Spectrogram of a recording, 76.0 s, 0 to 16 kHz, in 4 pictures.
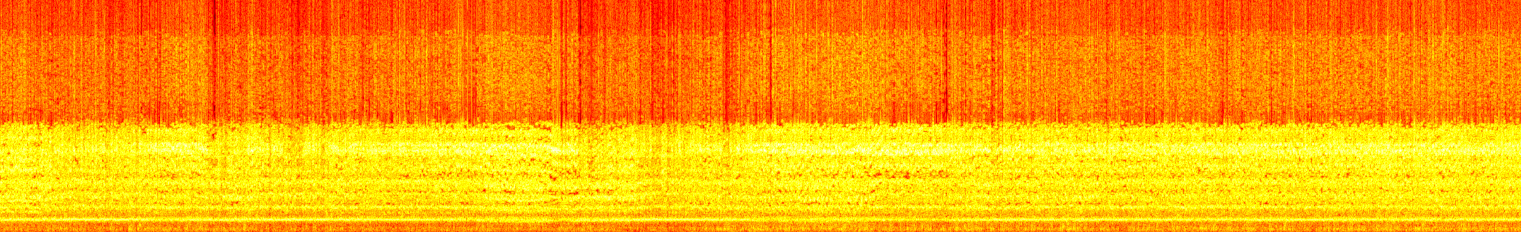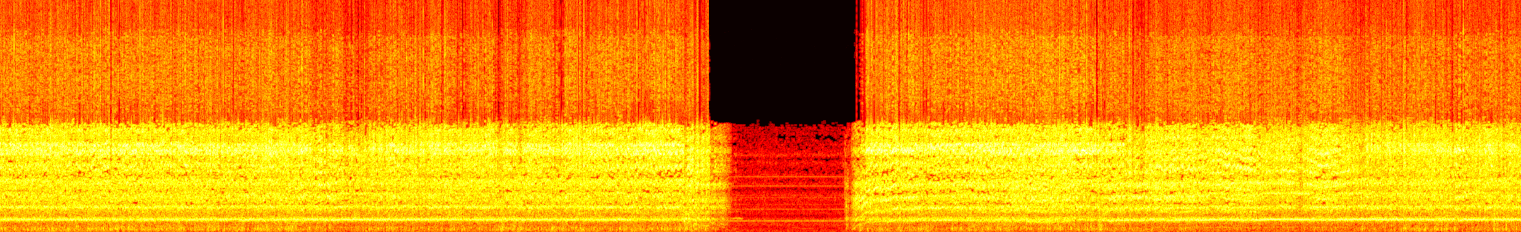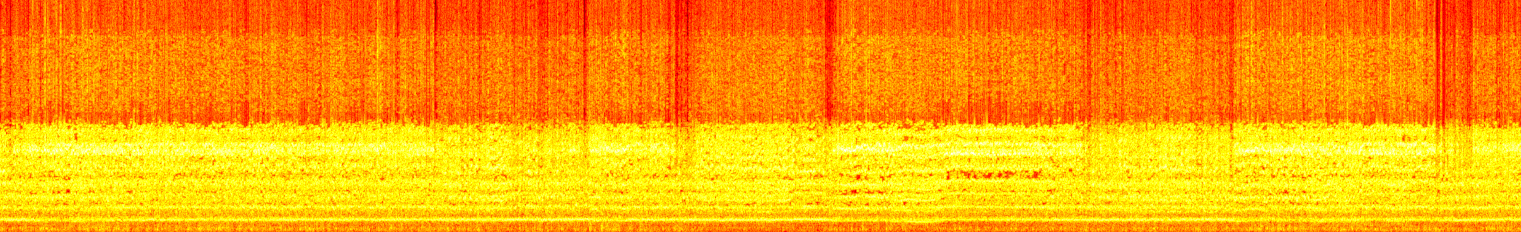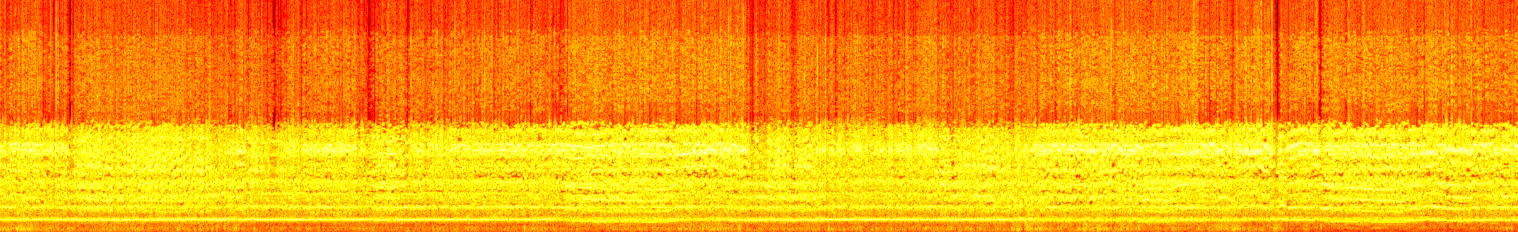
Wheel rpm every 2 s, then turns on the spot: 220, 230, 230, 210, 230, 220, 230, 230, 230, 230, 230, 230, 230, 180, 20, 200, 210, 220, 230, 230, 230, 230, 220, 220, 220, 230, 210, 220, 230, 220, 230, 230, 220, 220, 230, 210, 230, 220.
none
